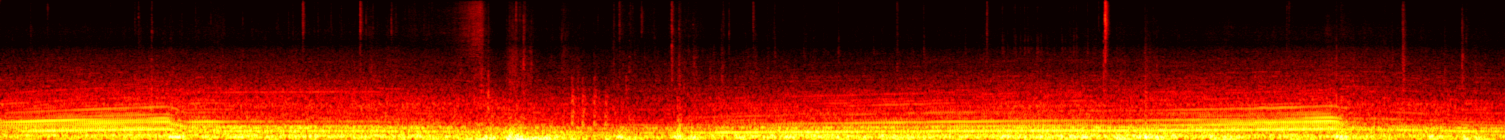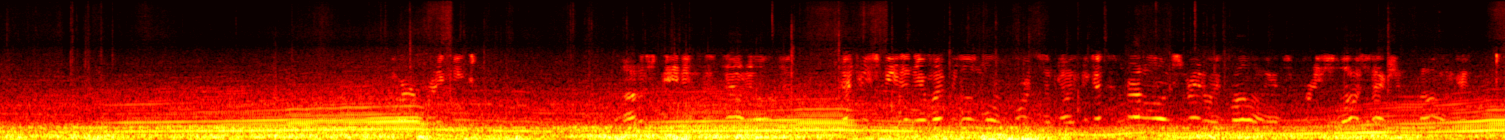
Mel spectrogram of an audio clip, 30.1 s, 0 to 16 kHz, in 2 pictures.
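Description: Turbocharged 3.0-litre straight-six of a 2019 BMW X4 M40i heard from inside the cabin under hard track driving in manual mode. The revs climb steadily, drop back sharply about 2, 13, 19 and 23 seconds in, then climb again, over a steady low rumble of road noise.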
